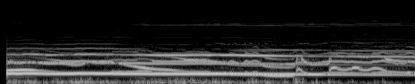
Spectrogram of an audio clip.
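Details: Wolves howling, a call said to carry ten miles and to summon other packs or warn of danger; several long overlapping smooth tones, steady then wavering and rising near the end, with a low rumble beneath.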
